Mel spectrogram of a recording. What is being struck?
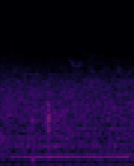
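Nothing is struck.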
